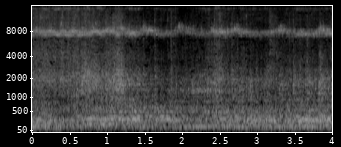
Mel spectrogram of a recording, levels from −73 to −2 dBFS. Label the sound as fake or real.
real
